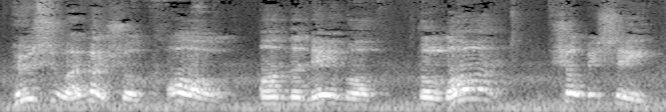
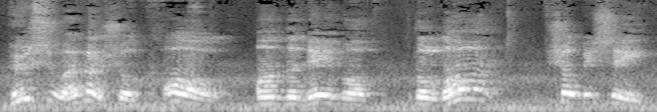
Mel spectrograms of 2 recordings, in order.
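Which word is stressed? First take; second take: Lord; Lord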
